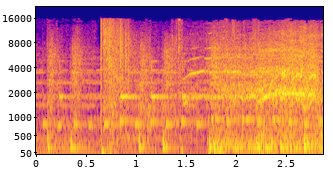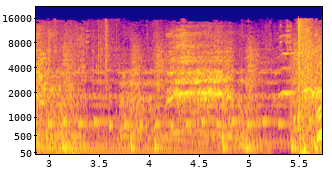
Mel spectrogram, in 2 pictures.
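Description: A horse in Red Dead Redemption 2 neighs and whinnies amid clip-clopping hooves and game ambience, loud and close, with several calls over a few seconds.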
